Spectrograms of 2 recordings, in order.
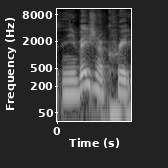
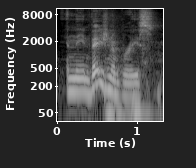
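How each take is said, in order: First: Corrected word Crete set apart from Greece; stress on Crete. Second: Said in the usual way. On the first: Real, not acted. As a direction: land firmly on Crete as the fix. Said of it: "not invasion of Greece". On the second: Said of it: "or, sorry, not invasion of Greece".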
